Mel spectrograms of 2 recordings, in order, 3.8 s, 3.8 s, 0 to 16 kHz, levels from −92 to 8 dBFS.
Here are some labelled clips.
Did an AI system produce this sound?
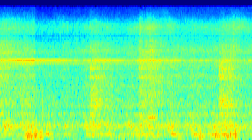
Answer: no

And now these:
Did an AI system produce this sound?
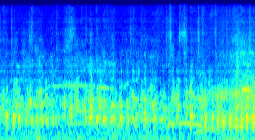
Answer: yes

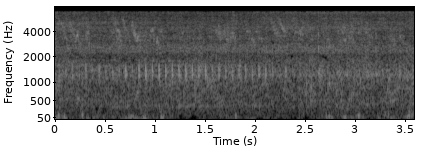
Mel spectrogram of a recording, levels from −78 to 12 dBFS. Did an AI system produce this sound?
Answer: no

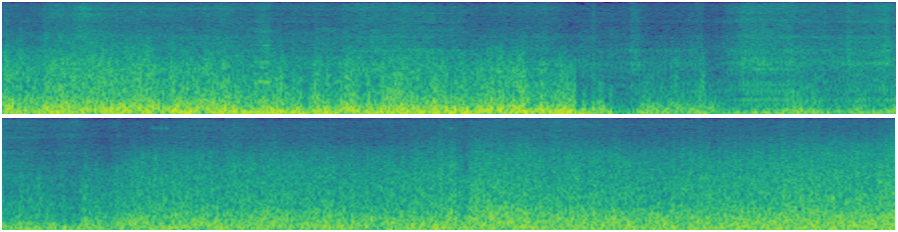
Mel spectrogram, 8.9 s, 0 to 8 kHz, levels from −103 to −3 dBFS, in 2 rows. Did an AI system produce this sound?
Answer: no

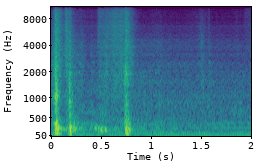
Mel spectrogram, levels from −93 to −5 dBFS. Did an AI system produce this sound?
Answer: yes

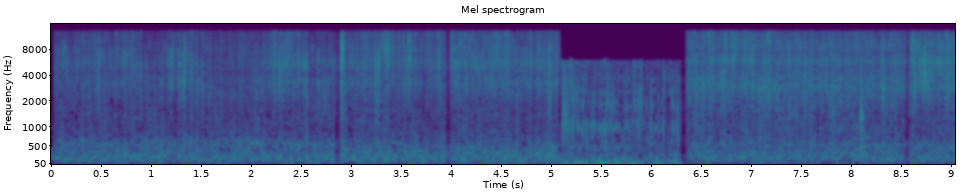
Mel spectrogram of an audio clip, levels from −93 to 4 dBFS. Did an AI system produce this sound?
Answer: yes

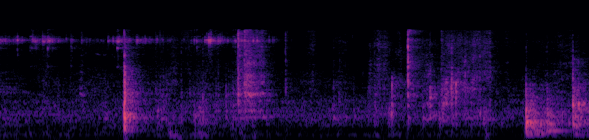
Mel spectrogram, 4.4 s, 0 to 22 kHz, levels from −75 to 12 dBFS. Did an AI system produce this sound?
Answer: no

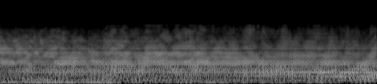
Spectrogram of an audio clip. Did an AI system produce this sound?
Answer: yes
